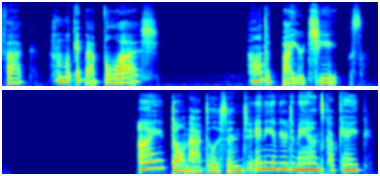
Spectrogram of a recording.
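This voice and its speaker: A woman voicing a teasing, possessive vampire who dotes on her prey, speaking intimately and smugly to the listener in an audio roleplay. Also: on the high side. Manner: smug, flirtatious teasing with mock annoyance.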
